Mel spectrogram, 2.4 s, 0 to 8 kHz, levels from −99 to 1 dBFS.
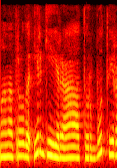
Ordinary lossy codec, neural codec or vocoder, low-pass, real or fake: AAC, 32 kbps; none; 7.2 kHz; real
